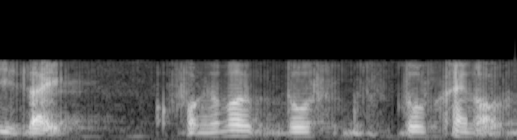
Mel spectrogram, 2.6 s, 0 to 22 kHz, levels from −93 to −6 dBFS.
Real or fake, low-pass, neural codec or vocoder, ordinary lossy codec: fake; 3.6 kHz; vocoder, 22.05 kHz, 80 mel bands, WaveNeXt; none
